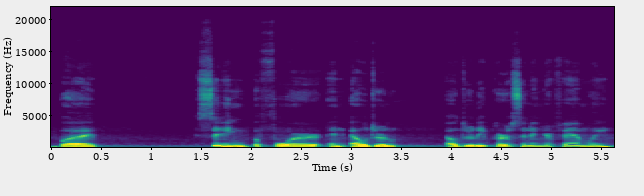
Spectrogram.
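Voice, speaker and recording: Soft-spoken and somewhat breathy, a woman with a dark, mellow tone talks at a very slow pace with fairly even intonation. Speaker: tarot reader. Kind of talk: tarot reading. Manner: halting.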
